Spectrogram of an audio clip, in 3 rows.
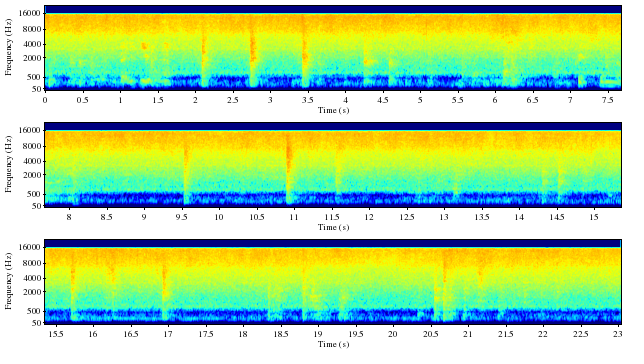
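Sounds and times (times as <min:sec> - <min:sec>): sharp pops of frying: 0:00.0 - 0:07.4, 0:08.0 - 0:23.0
meat sizzling in a frying pan: 0:00.0 - 0:23.0.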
